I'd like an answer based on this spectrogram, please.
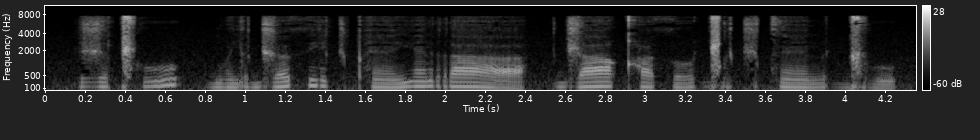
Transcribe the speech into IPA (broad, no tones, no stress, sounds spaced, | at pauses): ʒ ə ǁʰ u | b ə̃ j ə d͡ʒ œː θ j e t͡ʃ pʰ ɛ̃ː j ɛ̃ r aː | d͡ʒ aː qʰ œ θ ʊː ɡ͡ǁ ɤ t͡ʃ ə t͡s ɛ̃ː n ʊ ɡ͡ǁ u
